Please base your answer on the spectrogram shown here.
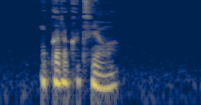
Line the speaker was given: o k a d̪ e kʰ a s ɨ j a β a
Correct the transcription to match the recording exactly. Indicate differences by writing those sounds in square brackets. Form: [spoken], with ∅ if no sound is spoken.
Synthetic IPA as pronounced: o k a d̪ [a] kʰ a [t͡s] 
